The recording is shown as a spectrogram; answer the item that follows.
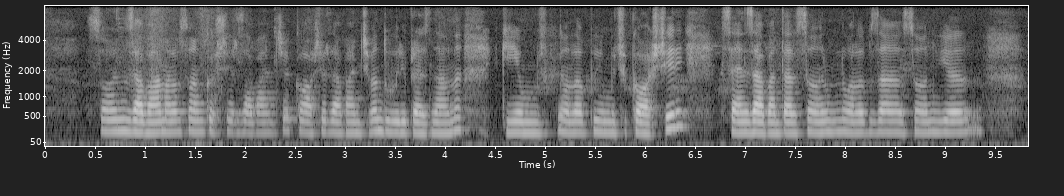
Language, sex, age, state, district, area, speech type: Kashmiri, female, 18-30, Jammu and Kashmir, Kulgam, rural, spontaneous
